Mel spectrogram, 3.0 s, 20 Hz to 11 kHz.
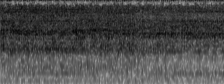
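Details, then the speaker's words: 2019 Dodge Journey idling after alternator and serpentine belt replacement, letting the battery charge; charging system read 14 volts. Even, steady idle with no knocks, squeals or belt chirp; normal idle. "Got the vehicle running. Let the battery charge up a little bit."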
